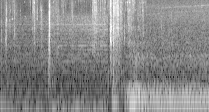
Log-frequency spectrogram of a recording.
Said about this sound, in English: He fits two keys into the two locks and turns the engine on.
